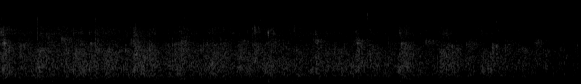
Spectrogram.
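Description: crowd, audience applauding in praise

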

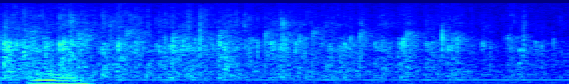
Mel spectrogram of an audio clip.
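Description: crowd, audience applauding

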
